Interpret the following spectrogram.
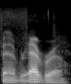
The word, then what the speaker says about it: Favreau: Favreau.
